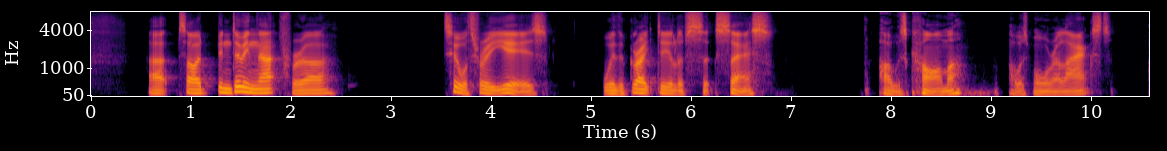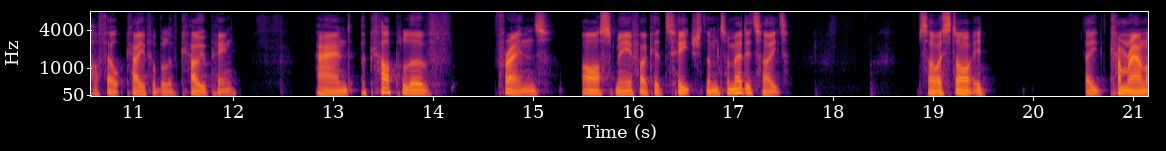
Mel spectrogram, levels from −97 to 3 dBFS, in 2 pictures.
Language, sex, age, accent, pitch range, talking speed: English, male, 40-59, British, 95-115 Hz, 140 wpm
